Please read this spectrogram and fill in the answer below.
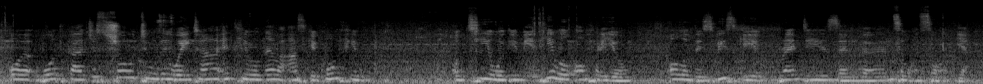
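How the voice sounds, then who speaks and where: Loud background noise fills the clip. The speech comes at a fairly quick pace. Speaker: tour guide. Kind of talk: live guided boat-tour narration pointing out passing sights to tourists. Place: boat.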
